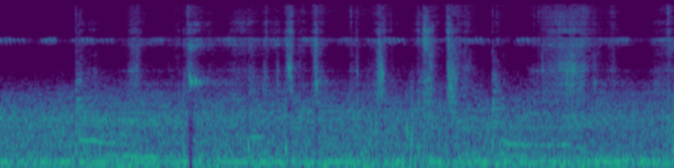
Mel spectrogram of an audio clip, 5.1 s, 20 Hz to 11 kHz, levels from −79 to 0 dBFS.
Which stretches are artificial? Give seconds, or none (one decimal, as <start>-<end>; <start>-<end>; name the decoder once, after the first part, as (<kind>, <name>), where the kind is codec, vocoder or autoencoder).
0.9-2.8 (autoencoder, DAC-VAE); 4.0-5.1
